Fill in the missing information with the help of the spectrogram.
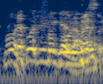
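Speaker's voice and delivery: laughing. Real, not acted. Player laughing, teasing teammate.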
